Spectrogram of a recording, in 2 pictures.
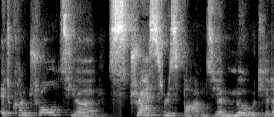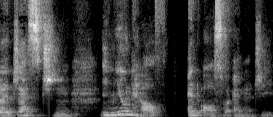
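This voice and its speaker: Speaking at a fairly slow pace in a German accent, a woman is heard with audible room echo. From Germany. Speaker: naturopath and wellness coach. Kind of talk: online workshop lecture.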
